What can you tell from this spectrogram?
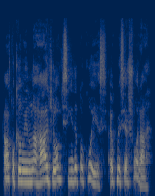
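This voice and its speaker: A man's voice: high-pitched, rapid-fire, darkish tone, husky. A nervous man telling a personal testimony in an interview, rambling and correcting himself. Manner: rambling, with restarts and self-corrections. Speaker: interview guest giving a testimony.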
